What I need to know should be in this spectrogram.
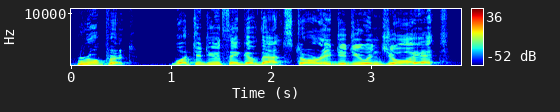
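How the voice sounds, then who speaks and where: With a high-pitched, expressive voice and a darkish tone, this man reads Halloween picture books at a moderate pace. As host of a children's story time, he performs them theatrically and tosses in questions and asides for the kids.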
